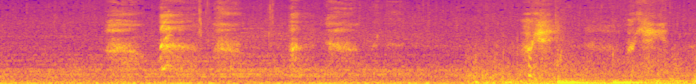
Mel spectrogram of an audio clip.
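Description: A young woman speaks quietly and breathlessly.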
